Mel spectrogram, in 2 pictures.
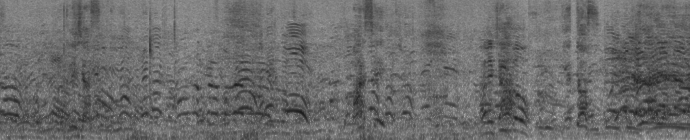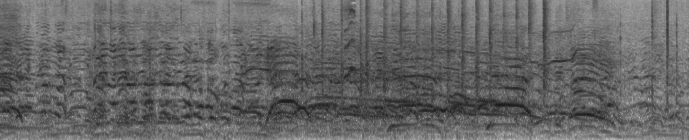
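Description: Young men shout and call to one another outdoors.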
